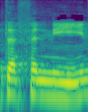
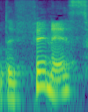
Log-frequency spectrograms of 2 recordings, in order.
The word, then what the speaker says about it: Define: pencil called loral Defan apparently I've been saying it wrong since I've been using it it is loril Define not loril definis which is what my American brain red when I saw it and I have worn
